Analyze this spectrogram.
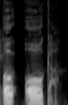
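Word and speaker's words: Ōoka: It's O-O-K-A. – Actually, it's Oka. – Yeah. – Yeah, like double O's in Japanese are O.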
